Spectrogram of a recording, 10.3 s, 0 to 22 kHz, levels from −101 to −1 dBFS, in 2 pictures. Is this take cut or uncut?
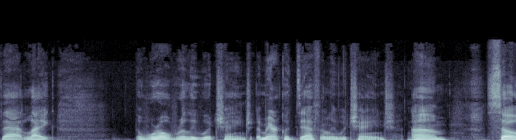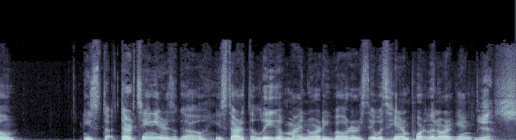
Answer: uncut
